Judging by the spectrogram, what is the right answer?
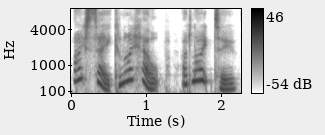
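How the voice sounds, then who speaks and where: A woman voicing a confident, talkative young schoolboy who chatters quickly and brightly in a well-spoken way. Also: high voice, wildly swooping pitch, no echo, studio quality, voice pushed up, exaggerated voice. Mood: eager.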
